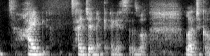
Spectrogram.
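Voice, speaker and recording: Somewhat breathy delivery in a Latvian accent. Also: woman. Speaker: lifestyle vlogger. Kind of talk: casual talk to camera.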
